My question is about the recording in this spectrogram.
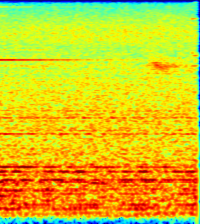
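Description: Steady hiss-like background noise with faint held tones underneath.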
